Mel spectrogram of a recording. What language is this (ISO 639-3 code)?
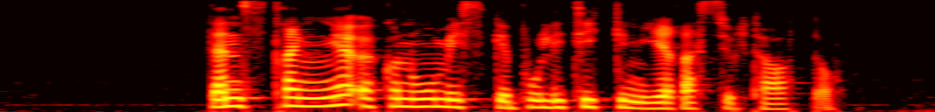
nor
